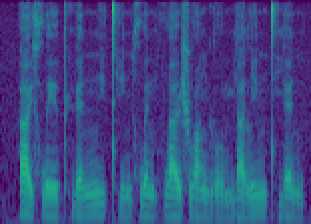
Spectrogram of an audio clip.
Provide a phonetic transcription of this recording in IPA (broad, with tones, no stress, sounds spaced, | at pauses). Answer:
a˥˩ ɪ̯ x w e˧˥ ɪ̯ pʰ ɥ ɛ˧˥ n n̪ i˥˩ t̪ʰ i˨˩ n x w ə˥˩ n f w a˥ ɪ̯ ʂ w ɑ˥˩ ŋ ɻ o˨˩ ʊ̯ m j ä˥˩ l i˥ n t̪ʰ j ɛ˥˩ n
